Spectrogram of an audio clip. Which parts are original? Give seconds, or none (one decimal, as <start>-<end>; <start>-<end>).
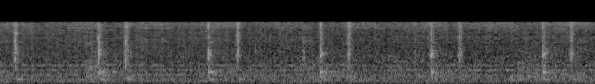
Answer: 0.6-1.2; 2.3-6.0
